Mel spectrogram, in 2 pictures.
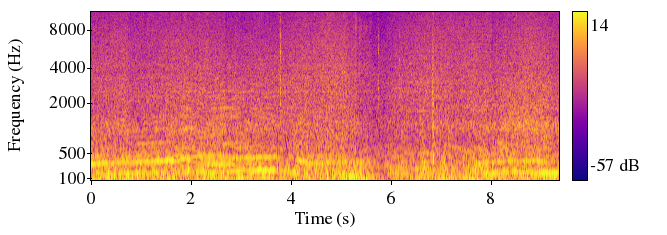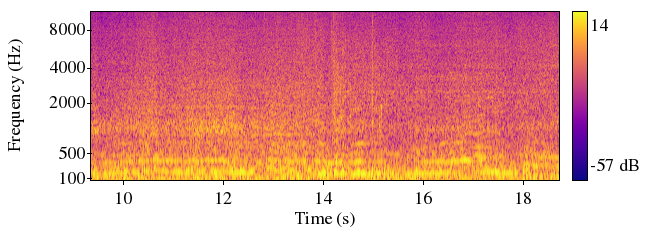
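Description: Mazda MX-5 NB's four-cylinder engine heard from inside the cabin under hard driving on track, running at high revs with its pitch creeping up and then dropping sharply about four times. Road and tyre noise runs underneath.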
